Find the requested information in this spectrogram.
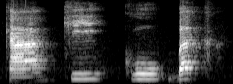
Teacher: memiliki sifat istifal maksudnya adalah merendah pangkal lidah itu gak naik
